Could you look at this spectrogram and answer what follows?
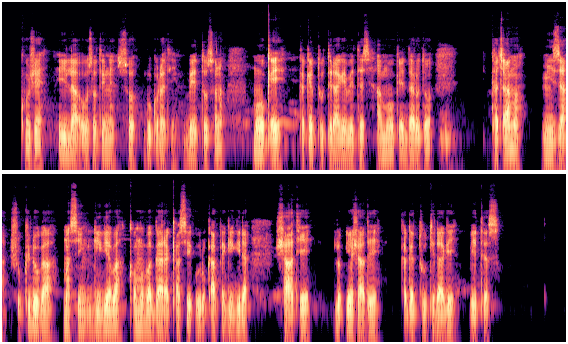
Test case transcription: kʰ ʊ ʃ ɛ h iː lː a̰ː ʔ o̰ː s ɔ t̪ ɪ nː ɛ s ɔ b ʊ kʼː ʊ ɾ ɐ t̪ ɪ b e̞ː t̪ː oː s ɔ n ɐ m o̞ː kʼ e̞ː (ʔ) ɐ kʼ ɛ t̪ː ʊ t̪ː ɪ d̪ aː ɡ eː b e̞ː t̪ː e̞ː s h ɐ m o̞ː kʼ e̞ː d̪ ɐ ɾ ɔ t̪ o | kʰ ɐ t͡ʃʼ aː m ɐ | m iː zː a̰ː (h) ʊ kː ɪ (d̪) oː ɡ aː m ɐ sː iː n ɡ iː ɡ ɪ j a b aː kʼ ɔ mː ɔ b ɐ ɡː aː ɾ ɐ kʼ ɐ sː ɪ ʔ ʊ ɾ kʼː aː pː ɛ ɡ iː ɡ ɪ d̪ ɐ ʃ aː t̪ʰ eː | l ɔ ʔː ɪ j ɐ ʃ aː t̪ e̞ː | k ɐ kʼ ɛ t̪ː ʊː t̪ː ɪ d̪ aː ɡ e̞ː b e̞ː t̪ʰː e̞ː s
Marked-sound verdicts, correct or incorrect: incorrect: k, incorrect: ʃ, correct

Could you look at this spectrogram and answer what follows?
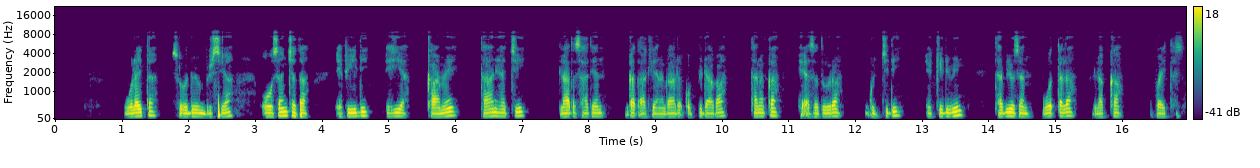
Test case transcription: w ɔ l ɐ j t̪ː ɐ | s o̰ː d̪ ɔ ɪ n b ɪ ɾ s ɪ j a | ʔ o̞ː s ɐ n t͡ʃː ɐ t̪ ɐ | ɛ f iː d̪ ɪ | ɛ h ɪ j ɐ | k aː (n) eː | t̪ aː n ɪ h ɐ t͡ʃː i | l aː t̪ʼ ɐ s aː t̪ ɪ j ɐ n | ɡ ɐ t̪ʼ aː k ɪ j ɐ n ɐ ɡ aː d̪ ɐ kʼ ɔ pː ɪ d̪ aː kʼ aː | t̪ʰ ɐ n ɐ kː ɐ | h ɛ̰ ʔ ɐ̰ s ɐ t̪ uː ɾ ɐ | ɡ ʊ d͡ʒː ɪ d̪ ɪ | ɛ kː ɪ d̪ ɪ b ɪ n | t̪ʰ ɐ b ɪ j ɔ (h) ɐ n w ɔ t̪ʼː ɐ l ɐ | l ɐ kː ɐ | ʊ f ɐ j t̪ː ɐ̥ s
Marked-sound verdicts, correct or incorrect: incorrect: m, incorrect: s

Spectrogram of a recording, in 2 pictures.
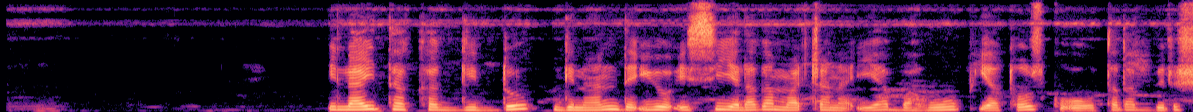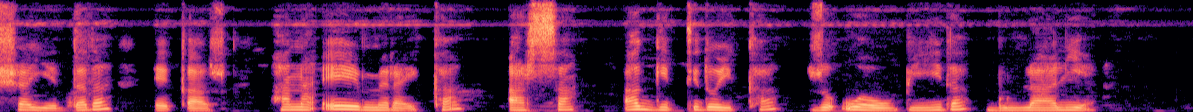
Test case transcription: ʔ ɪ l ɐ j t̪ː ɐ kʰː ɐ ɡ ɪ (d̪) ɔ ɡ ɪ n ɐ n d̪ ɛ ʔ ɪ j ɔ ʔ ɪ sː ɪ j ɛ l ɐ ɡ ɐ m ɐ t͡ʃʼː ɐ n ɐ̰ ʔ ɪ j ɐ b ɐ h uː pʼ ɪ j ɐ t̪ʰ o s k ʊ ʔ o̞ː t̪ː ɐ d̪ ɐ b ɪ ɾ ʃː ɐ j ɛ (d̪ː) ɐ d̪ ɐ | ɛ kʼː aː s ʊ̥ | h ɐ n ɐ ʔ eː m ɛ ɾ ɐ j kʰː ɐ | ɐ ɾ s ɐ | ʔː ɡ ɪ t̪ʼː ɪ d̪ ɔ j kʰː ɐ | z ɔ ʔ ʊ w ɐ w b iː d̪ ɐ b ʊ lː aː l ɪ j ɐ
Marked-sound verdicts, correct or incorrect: incorrect: d̪ː, correct

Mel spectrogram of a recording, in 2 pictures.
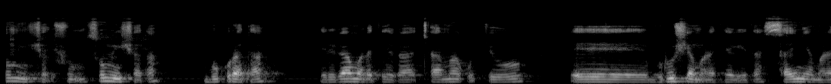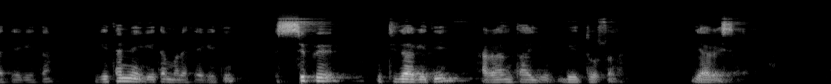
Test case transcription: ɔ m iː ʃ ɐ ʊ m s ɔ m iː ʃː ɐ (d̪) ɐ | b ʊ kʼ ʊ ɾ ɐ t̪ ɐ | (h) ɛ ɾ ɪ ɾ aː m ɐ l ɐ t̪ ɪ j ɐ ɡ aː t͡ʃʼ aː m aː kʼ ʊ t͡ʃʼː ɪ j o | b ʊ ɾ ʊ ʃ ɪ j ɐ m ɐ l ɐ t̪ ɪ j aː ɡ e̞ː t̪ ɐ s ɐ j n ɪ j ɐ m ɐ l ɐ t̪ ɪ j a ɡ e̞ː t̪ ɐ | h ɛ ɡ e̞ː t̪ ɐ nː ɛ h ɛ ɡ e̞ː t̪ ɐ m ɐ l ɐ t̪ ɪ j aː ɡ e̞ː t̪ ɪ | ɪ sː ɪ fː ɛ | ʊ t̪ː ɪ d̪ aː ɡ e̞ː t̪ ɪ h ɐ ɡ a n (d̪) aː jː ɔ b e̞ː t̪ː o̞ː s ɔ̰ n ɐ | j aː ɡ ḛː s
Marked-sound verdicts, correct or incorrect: incorrect: t̪, correct, incorrect: t̪

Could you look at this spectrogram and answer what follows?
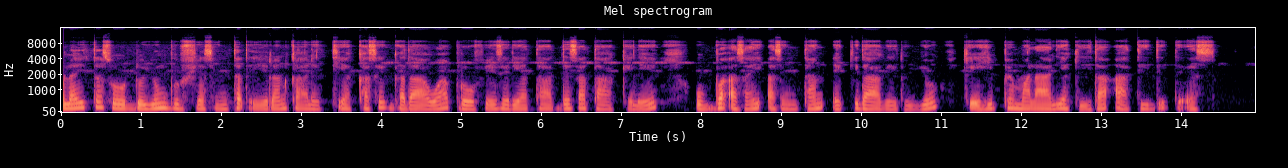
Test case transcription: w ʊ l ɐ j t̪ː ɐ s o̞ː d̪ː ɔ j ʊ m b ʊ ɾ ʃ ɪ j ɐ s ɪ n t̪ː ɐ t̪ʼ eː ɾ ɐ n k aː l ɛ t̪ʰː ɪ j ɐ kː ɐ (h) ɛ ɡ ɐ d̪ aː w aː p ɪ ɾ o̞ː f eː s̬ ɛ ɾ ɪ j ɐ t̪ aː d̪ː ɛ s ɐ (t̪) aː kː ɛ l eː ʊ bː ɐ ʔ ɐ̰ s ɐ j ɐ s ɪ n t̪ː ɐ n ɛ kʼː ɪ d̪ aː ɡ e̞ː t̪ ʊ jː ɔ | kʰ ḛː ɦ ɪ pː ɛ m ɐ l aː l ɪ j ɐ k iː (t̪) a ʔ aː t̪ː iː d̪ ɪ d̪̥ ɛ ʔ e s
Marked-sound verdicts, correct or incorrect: incorrect: s, correct, correct

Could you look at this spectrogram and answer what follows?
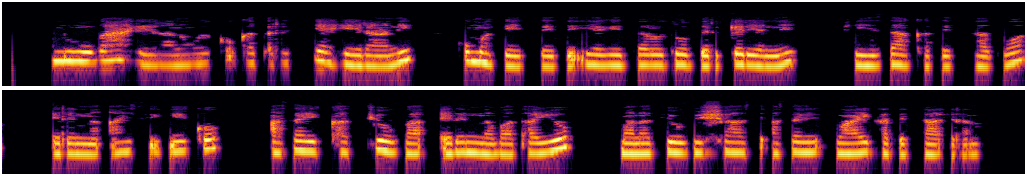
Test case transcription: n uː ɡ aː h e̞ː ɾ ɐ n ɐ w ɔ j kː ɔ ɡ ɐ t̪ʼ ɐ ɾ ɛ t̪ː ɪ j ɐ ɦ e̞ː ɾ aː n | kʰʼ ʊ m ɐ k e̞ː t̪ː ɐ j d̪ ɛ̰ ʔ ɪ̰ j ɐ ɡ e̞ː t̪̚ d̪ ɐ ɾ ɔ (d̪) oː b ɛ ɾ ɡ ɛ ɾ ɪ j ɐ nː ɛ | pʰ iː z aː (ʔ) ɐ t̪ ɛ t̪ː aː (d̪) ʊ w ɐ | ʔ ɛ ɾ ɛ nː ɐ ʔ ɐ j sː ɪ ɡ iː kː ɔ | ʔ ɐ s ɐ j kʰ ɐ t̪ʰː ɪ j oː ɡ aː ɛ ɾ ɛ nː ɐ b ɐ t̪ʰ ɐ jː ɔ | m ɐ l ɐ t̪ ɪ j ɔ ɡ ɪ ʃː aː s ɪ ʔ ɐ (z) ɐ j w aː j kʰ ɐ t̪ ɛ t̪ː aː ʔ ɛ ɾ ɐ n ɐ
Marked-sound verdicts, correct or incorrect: incorrect: t̪, incorrect: k, correct, incorrect: s

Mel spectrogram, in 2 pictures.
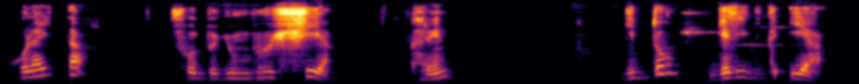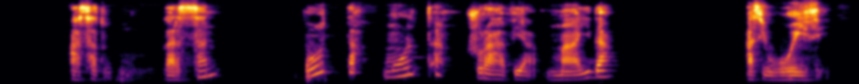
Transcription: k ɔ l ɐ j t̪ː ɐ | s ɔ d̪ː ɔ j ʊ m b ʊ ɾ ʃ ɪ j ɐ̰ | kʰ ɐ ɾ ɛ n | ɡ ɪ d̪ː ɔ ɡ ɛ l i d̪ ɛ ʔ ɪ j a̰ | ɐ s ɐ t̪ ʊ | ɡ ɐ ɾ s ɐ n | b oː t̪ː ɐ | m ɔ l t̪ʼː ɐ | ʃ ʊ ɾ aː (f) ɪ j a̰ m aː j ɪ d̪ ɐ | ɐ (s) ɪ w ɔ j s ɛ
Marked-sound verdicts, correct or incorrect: correct, correct

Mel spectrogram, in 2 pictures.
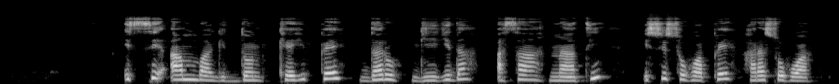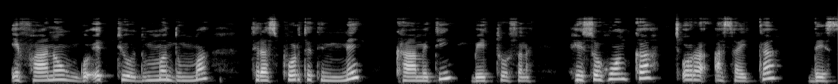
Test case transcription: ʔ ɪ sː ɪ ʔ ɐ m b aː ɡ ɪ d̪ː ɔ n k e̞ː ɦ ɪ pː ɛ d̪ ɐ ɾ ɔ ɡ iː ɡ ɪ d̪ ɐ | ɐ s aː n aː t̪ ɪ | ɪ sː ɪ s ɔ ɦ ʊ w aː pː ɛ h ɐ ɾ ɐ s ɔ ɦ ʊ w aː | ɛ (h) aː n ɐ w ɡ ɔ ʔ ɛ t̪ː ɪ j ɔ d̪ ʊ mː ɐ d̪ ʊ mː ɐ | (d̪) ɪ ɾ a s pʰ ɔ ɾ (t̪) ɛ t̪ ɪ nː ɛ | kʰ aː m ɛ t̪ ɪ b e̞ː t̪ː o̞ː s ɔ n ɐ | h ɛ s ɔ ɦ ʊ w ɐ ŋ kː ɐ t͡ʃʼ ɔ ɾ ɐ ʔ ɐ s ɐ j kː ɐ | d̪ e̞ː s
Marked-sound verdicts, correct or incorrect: incorrect: f, incorrect: t̪, correct

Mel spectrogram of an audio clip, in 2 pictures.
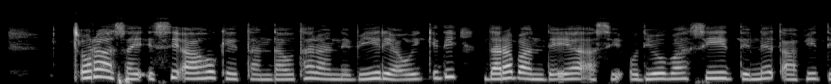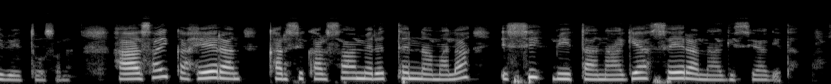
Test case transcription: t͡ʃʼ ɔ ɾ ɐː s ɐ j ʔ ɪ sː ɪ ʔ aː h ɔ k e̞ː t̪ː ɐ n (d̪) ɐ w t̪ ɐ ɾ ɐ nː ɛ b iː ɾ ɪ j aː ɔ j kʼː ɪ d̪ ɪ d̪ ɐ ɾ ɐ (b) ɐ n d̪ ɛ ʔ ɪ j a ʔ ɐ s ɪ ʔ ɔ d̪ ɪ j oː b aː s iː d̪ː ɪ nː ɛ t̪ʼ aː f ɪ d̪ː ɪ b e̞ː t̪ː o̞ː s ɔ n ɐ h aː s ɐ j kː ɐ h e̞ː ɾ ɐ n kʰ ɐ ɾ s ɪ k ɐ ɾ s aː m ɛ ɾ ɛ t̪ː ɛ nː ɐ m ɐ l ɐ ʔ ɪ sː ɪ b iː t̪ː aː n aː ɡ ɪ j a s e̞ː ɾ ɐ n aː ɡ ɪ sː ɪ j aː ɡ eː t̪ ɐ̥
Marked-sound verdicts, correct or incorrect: correct, correct

